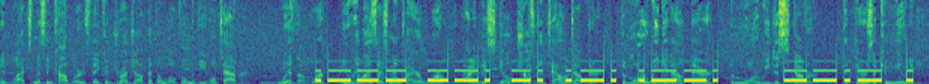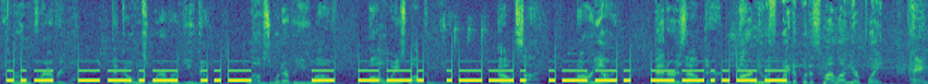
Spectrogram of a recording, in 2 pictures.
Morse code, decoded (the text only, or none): JGNRP QEUQU TGPP,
